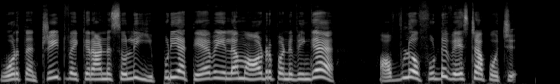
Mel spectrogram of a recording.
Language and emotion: Tamil, angry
